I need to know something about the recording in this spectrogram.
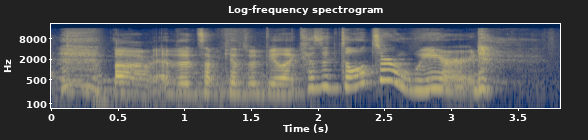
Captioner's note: laughs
